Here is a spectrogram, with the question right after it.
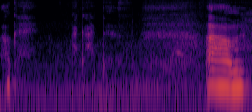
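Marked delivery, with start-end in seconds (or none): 0.1-1.2 whispered pep talk under her breath; steady yourself in a whisper; whispered to herself. Real, not acted. Legislator calming herself mid-interview, whispered. Composing herself after nearly crying.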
